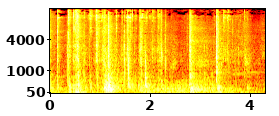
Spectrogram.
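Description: A bunch of keys jangling on a key ring while a key is worked in a door's cylinder lock, with a series of sharp metallic clicks.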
